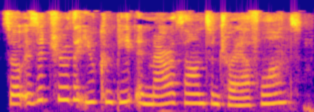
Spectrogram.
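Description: A woman's voice: high voice, animated, moderate pace, dark tone, slight background noise. A woman hosting a podcast interview, reading a formal introduction and then asking short prompts. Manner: reads introduction, then brief encouraging prompts. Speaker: podcast host. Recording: muffled lo-fi audio.

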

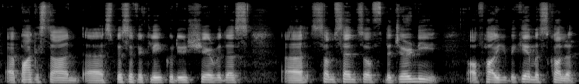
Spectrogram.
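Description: A man's voice: lowish voice, level tone, fairly quick, a bit bright, no echo. A man hosting an academic book podcast, reading a formal introduction and then asking questions with many uhs. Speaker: podcast host, interviewer.

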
